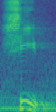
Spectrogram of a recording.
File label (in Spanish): "rodilla" Zapoteco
